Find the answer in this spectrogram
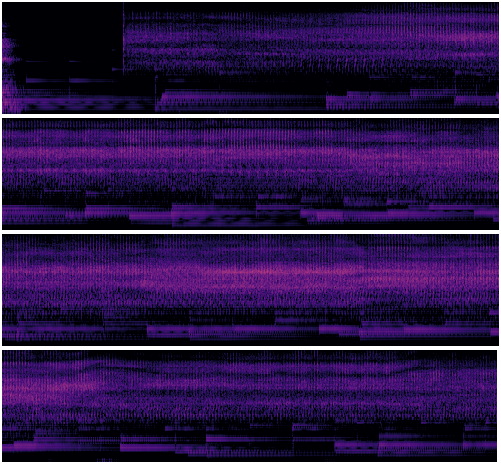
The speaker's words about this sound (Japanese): シェーバーすぐ終わらすけんね。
